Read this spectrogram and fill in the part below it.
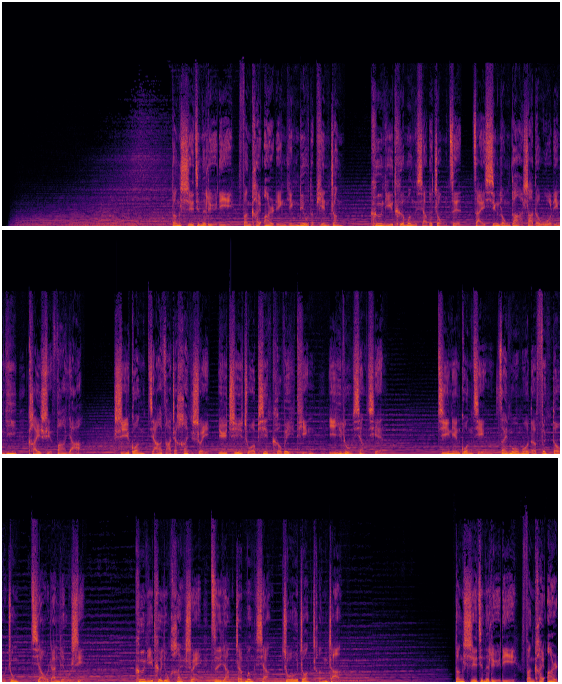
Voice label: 男声, 大气讲述, 国语; 交广主播

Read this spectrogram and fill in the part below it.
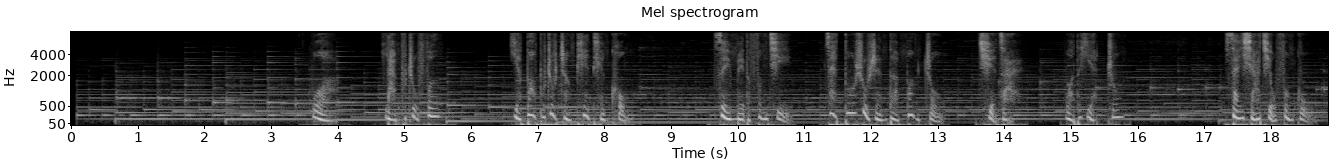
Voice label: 女 专题 宣传片解说; 九凤谷

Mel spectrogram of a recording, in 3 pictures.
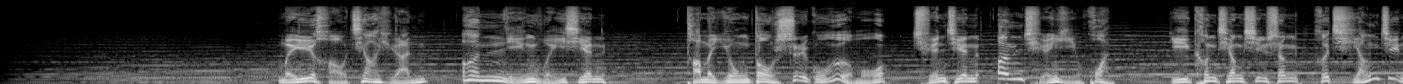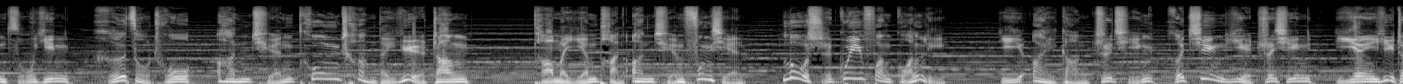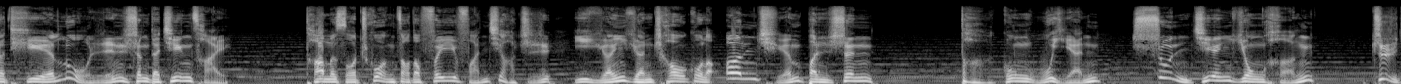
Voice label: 男100-颁奖-人物颁奖 大气 浑厚, 国语男声配音

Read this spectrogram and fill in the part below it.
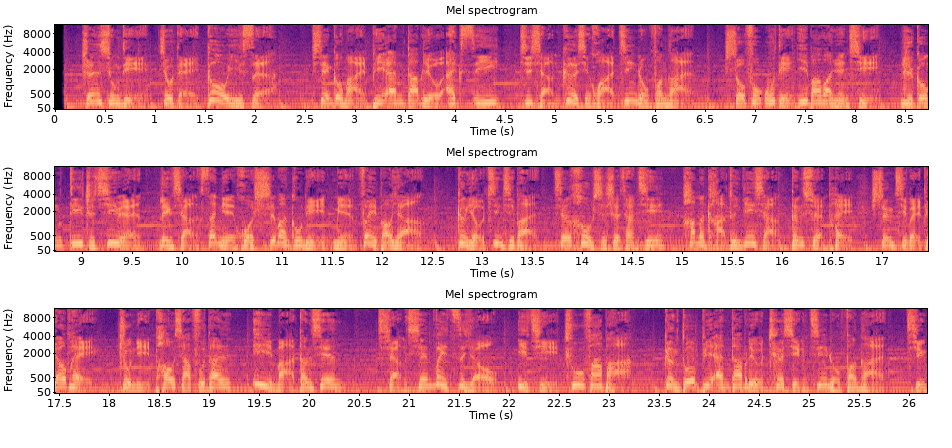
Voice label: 男60号 广告; BMW-X1形象片; 交广主播

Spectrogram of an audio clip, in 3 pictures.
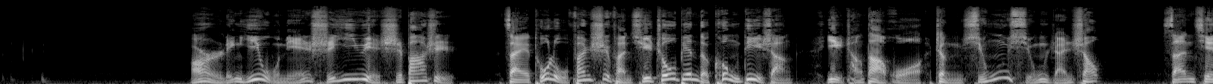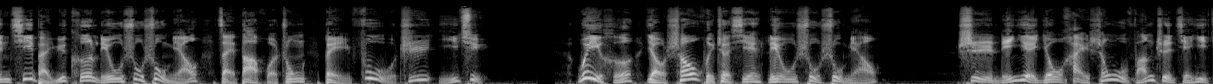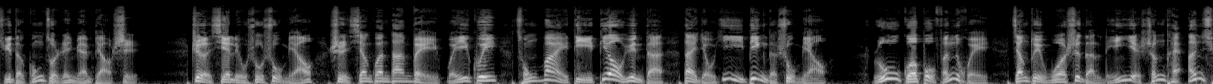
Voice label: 男-解说词-为森林城市构筑绿色防线, 配音案例

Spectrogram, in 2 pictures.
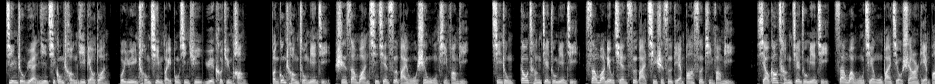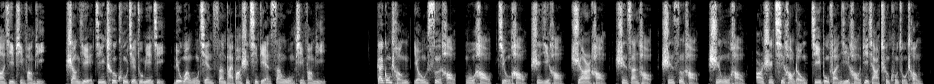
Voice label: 男 工程解说 工程解说词; 金州苑

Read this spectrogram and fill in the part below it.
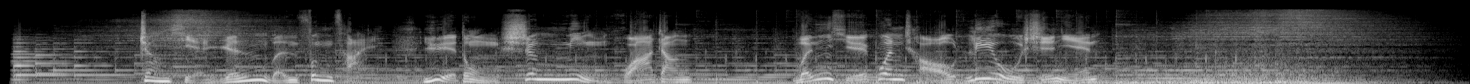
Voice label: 男声 抒情 广告文学 慢抒

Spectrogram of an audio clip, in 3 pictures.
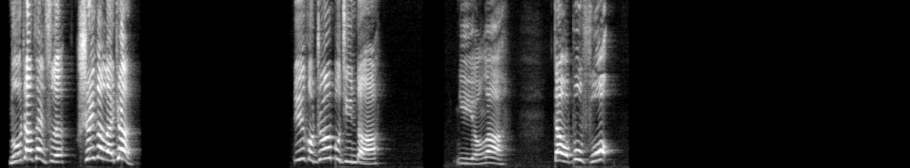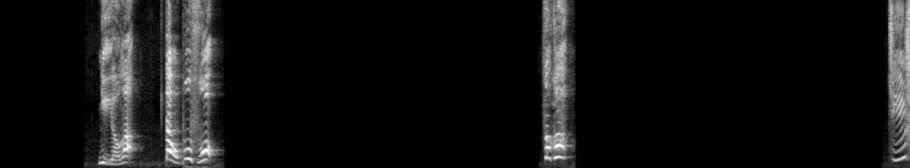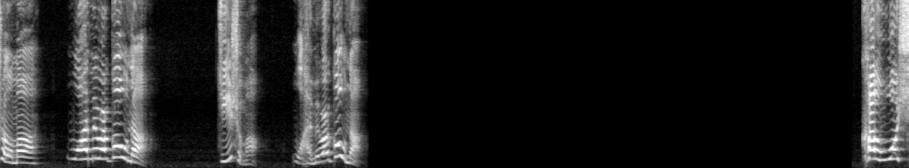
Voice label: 女 游戏, 国语女声配音; 哪吒

